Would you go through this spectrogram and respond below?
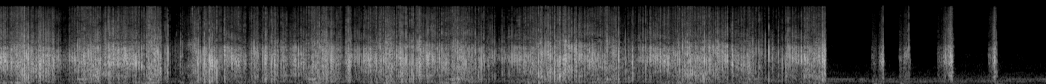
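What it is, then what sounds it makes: Foam microphone windscreen being brushed. A green plastic scrub brush with white bristles, held in the hand, is rubbed fast and hard over a black foam microphone windscreen. It makes dense, continuous scratchy crackling centred around 1 kHz for about eight seconds. The sound then drops to near silence, broken by four short, separate brush strokes.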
